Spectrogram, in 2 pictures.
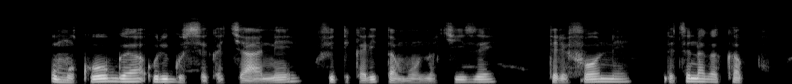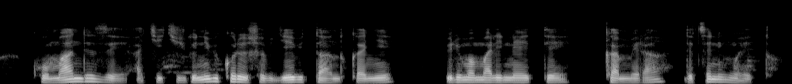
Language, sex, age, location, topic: Kinyarwanda, male, 18-24, Kigali, finance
